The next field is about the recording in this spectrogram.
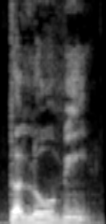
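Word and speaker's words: Ptolemy: उसके जो 4 जनरल हैं वो है सिलेकस, फिर उसके बाद में है लियासेमेकस, फिर उसके बाद में कैसेंडर और टलोमी। प्रोनाउंसिएशन ठीक से देना, टॉलमी, ठीक है ना।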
